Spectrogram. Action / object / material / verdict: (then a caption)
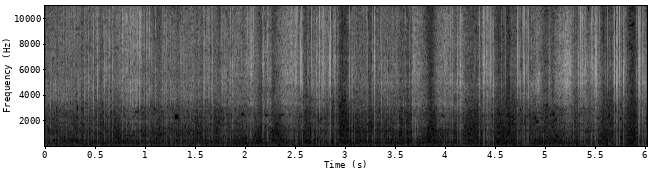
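scrape / woven nylon exfoliating glove / nylon / none. A hand-sized woven nylon exfoliation glove, a soft, hollow, textured synthetic mitt, is worn on one hand and held beside the left microphone ear while the medium nails of the other hand scratch and rub its bumpy surface. The result is a quiet, dense, bright crinkling rasp of rapid, short scratches with almost no low end.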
